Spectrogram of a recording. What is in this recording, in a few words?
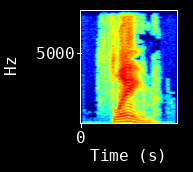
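"flame", American English; gcompris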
